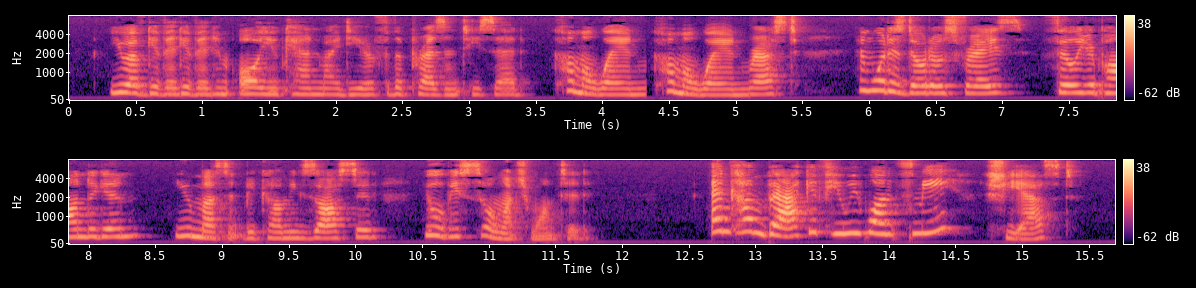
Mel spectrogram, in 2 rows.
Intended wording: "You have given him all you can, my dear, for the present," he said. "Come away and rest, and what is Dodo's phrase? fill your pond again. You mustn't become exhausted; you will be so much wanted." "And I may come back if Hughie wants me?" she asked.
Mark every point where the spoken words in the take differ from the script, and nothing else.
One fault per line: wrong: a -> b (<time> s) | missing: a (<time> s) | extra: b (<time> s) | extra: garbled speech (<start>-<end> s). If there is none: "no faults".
extra: given (0.8 s)
extra: come away and (4.4 s)
missing: I (12.8 s)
